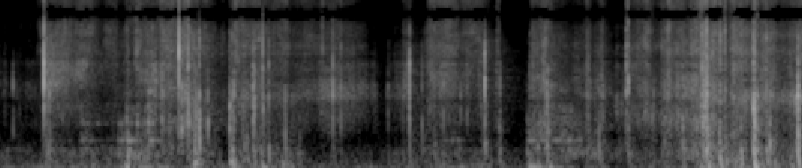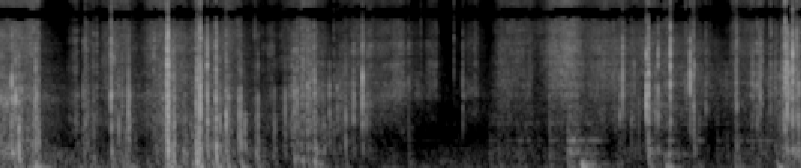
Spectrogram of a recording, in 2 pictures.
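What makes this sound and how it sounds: A square of thin petal-pattern origami paper is folded by hand, with fingertips creasing and rubbing the sheet. Dense, bright crinkling and papery scraping come in quick bursts with brief pauses, and almost nothing sits in the low end.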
